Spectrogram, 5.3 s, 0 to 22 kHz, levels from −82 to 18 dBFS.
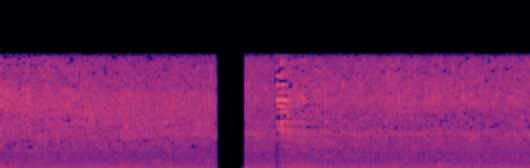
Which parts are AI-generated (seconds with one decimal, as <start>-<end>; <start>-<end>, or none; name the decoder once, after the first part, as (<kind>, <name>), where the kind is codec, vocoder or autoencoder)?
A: none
